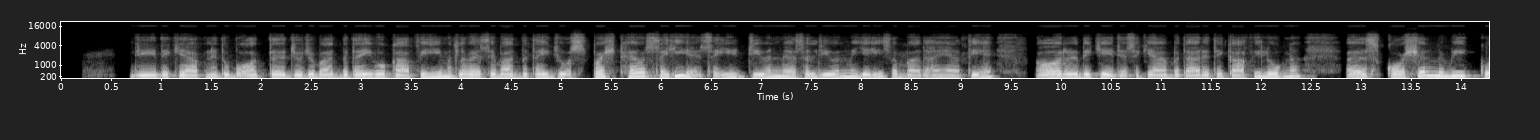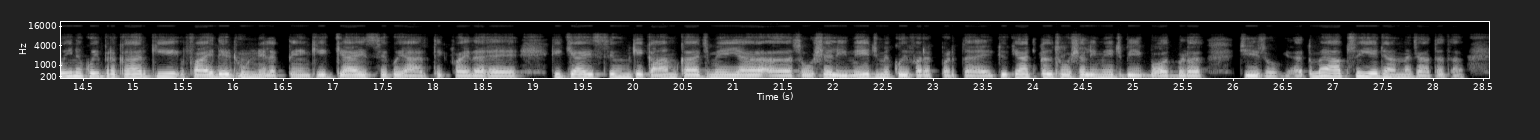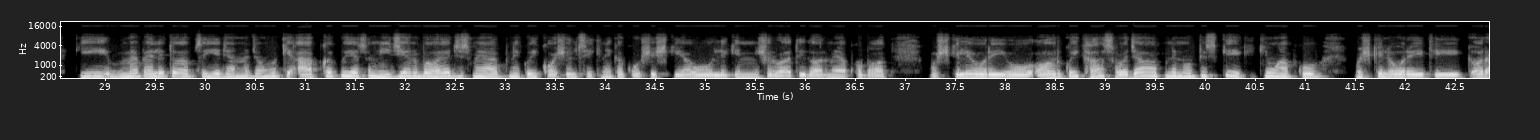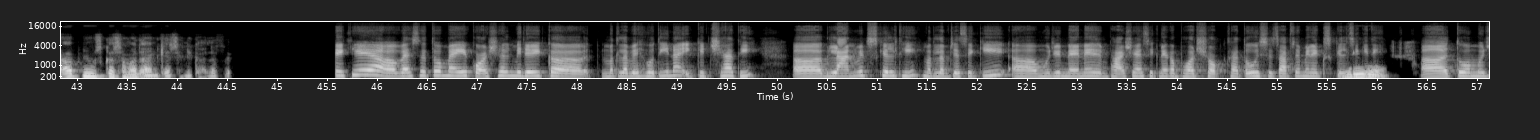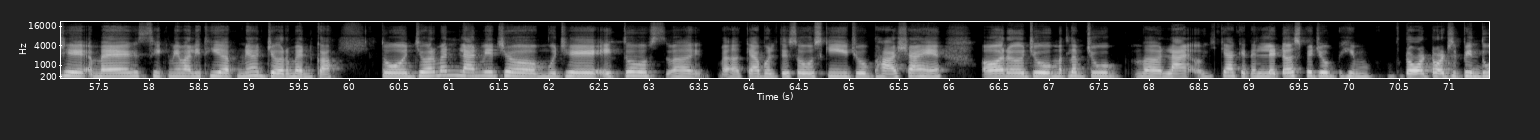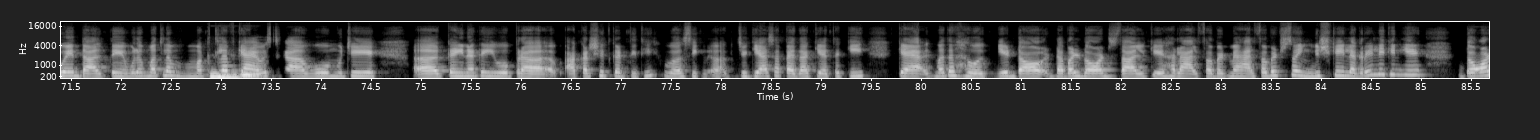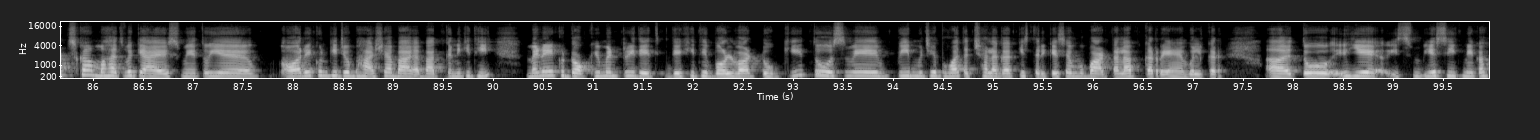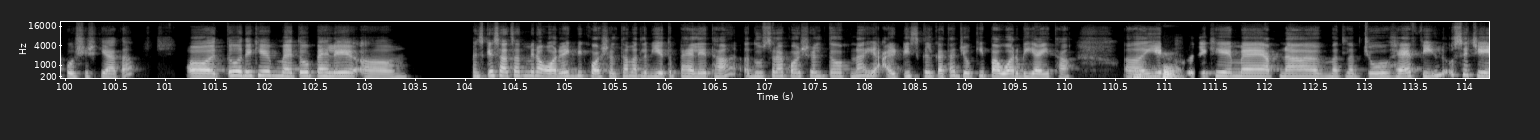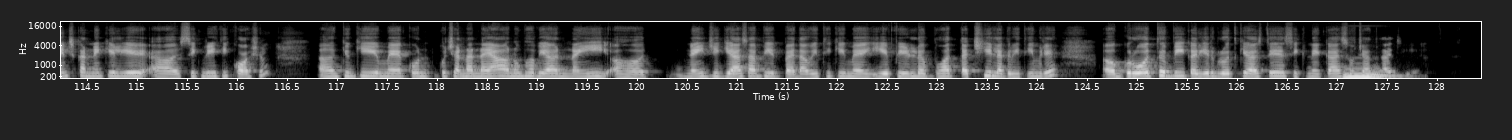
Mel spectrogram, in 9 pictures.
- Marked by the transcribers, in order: other background noise; in English: "सोशल इमेज"; in English: "सोशल इमेज"; tapping; in English: "नोटिस"; in English: "लैंग्वेज स्किल"; in English: "स्किल"; in English: "लैंग्वेज"; in English: "लेटर्स"; in English: "डॉट डॉट्स"; in English: "डबल डॉट्स"; in English: "अल्फाबेट"; in English: "अल्फाबेट्स"; in English: "इंग्लिश"; in English: "डॉट्स"; in English: "डॉक्यूमेंट्री"; other noise; in English: "वर्ल्ड वार टू"; in English: "स्किल"; in English: "फील्ड"; in English: "चेंज"; in English: "फील्ड"; in English: "ग्रोथ"; in English: "करियर ग्रोथ"
- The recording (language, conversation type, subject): Hindi, podcast, नए कौशल सीखने में आपको सबसे बड़ी बाधा क्या लगती है?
